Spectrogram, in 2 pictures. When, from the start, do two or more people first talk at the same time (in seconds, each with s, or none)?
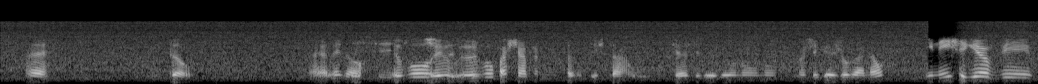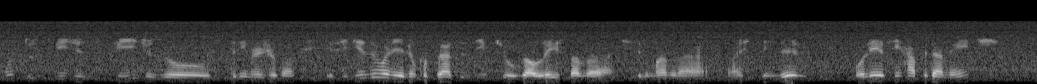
3.4 s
